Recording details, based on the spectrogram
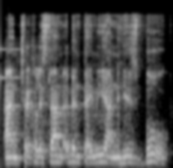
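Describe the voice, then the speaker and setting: A man whose first language is Arabic argues in a live online debate, speaking with a slightly raised pitch. His English is broken, and he works through his point one example at a time. He comes through on a video call. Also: level tone, normal speed, sharp tone. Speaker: debate guest.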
